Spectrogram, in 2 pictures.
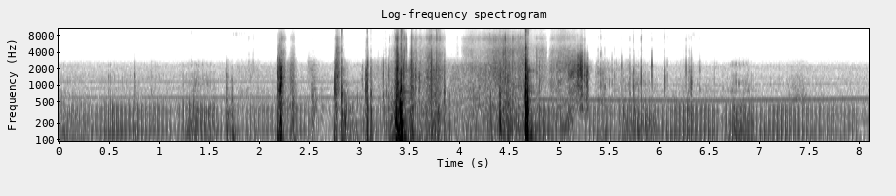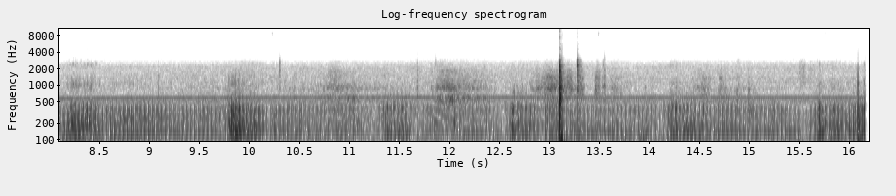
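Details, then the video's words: Cat purring as a soft, low rumble beneath louder scratching and tapping clicks, with rustling handling noise early on and a faint steady tone. "my cat purring for a minute strait"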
